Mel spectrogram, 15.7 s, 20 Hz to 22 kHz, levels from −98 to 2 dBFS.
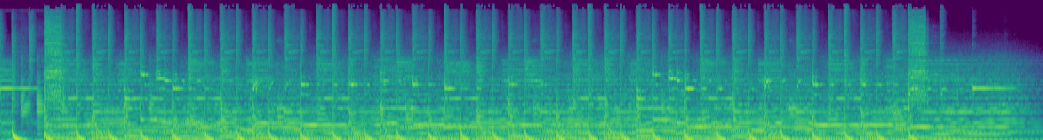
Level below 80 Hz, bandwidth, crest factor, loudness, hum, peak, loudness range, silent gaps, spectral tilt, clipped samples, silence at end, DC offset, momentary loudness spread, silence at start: -22 dBFS; 19 kHz; 14 dB; -17 LUFS; none; -2 dBFS; 1 LU; none; -5.5 dB/octave; under 0.1%; 0 s; under 0.1%; 3 LU; 0 s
